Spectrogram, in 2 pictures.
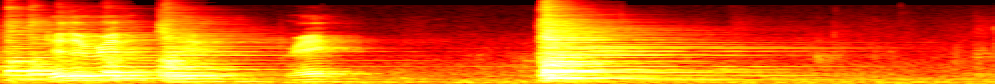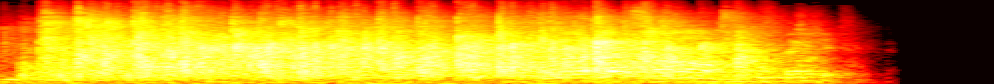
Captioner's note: applause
